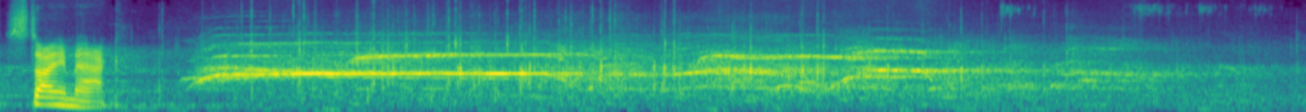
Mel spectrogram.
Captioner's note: audience cheers and applauds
